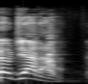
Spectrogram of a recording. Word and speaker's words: Ojeda: Richard Ojeda is how to pronounce that.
